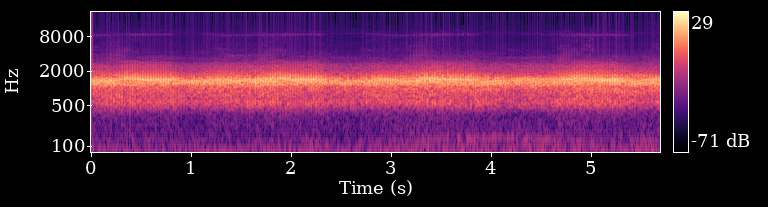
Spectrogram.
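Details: Mexican amphibians at night in their natural setting: frogs and toads in a constant, even chorus of mid-pitched croaking, a faint high tone flickering in and out above it.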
